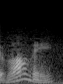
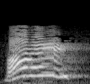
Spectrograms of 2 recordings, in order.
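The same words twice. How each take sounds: First: Tentative call. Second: Very high, loud yell; lost child's scream. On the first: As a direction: call quietly for mother, unsure. Child's first, soft call. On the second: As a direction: scream for mother as a lost kid. Child's call turns to scream. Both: Retold or imitated.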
